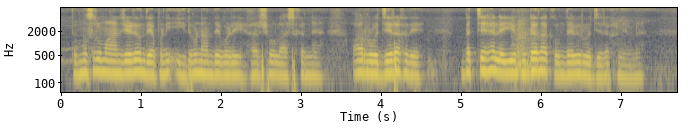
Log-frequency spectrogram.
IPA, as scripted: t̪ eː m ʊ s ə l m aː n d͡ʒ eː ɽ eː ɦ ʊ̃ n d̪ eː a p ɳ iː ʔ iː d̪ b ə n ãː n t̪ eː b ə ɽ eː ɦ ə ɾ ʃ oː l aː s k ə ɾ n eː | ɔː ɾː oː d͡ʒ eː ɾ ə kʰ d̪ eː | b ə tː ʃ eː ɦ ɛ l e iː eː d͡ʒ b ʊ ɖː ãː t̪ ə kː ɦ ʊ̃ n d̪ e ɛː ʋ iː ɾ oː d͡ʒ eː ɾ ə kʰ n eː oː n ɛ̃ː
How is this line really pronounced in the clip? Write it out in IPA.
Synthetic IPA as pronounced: t̪ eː m ʊ s ə l m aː n d͡ʒ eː ɽ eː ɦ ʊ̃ n d̪ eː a p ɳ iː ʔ iː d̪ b ə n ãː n d̪ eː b ə ɽ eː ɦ ə ɾ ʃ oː l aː ʃ k ə ɾ n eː | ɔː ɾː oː d͡ʒ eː ɾ ə kʰ d̪ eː | b ə tː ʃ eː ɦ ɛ l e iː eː b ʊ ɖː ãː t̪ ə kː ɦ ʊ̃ n d̪ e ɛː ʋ iː ɾ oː d͡ʒ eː ɾ ə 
